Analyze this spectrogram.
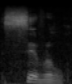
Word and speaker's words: Cyril: So just the first one is the name Cyril. I know it's a Y, but we don't say Cyril. It's Cyril. If you meet somebody and that's how they spell their name, it's Cyril, okay?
